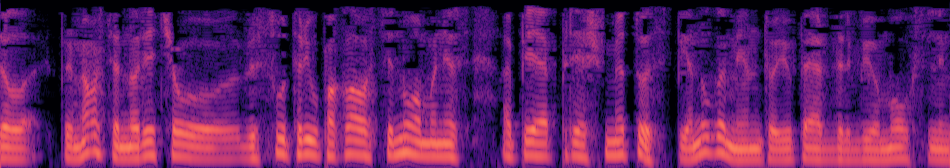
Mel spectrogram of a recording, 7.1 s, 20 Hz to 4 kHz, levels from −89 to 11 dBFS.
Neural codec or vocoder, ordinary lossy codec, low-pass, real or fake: codec, 16 kHz, 2 kbps, X-Codec, WavLM features, trained on Multilingual LibriSpeech; MP3, 16 kbps; 3.6 kHz; fake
